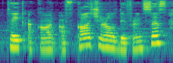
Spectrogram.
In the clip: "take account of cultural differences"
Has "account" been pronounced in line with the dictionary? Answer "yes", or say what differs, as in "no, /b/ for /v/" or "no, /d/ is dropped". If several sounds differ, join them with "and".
yes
